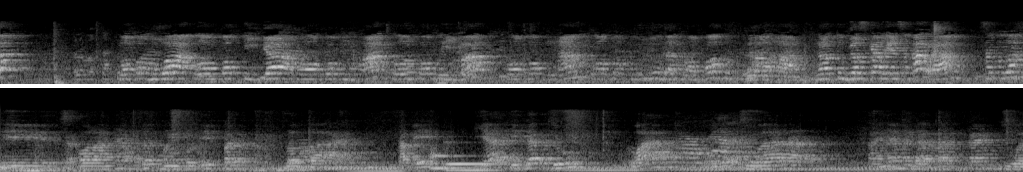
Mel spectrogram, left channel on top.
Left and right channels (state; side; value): different; both; correlation 0.00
